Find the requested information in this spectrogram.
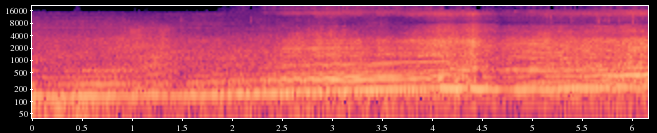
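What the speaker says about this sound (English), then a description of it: "we've got Jonathan Langmead in the Lotus Elise 135R heading up towards Farmhouse Bend" A Lotus Elise 135R race car climbs the Harewood hillclimb course toward Farmhouse Bend, its engine note rising steadily through the gears with a loud, continuous, close-up drone and no voices.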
